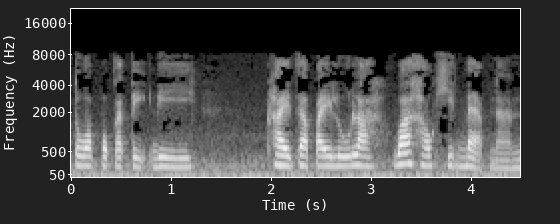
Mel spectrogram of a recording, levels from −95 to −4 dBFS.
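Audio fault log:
Throughout, MP3 compression: the speech has nothing above 8.3 kHz and carries a plainly audible watery, swirling texture, with s sounds chirping metallically and consonant onsets smeared. The likely cause is an MP3 encoder short of bits, which fits a low rate around 32 kbps. It cut the treble at a fixed point and dropped weak frequency lines that flicker between frames. A simple low-pass filter would dull the sound without that shifting, bubbly residue.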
